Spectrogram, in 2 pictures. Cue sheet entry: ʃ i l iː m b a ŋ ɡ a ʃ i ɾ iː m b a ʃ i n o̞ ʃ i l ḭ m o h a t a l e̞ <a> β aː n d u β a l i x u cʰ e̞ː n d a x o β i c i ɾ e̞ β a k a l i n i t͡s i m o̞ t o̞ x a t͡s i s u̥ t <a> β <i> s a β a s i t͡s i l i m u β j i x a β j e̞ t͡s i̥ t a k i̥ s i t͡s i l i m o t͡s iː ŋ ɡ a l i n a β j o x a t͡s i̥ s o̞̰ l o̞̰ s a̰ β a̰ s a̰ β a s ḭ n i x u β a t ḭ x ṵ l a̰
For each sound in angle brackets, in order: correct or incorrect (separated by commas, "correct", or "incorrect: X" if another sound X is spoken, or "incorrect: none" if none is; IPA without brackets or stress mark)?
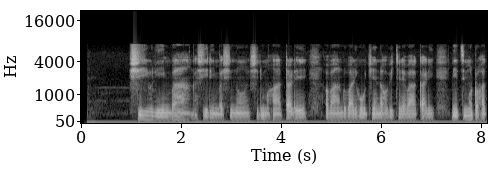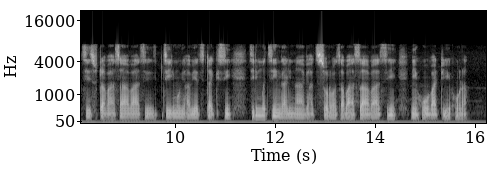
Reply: correct, correct, incorrect: a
